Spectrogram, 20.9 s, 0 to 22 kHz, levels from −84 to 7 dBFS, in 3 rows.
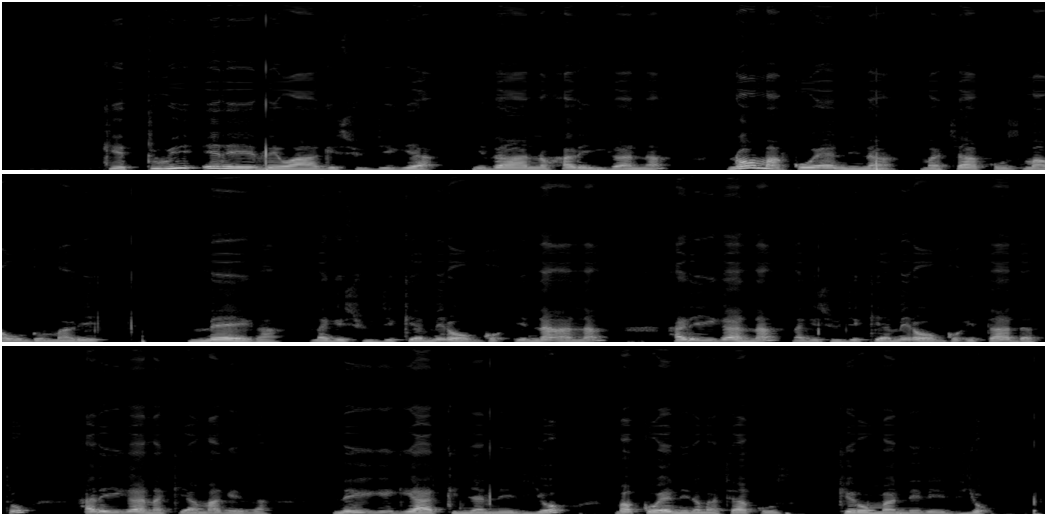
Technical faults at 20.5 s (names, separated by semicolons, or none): imaging from linear upsampling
